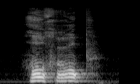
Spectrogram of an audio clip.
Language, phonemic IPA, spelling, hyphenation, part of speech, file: Dutch, /ˌhoɣəˈrɔp/, hogerop, ho‧ger‧op, adverb, Nl-hogerop.ogg
- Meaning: 1. to higher ground 2. to higher in hierarchy (for example appeal to a higher court)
